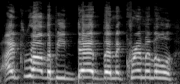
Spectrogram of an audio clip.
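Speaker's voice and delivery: loud, high wailed protest; melodramatic breakdown. Acted. Orphan refuses the burglary, breaking down loudly. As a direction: wail like a child breaking down. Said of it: "He breaks down on the lawn".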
